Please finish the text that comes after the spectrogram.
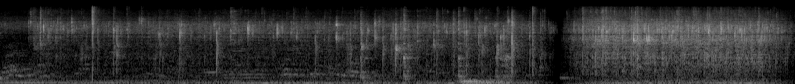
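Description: Curry leaves, peanuts, mustard seeds and garlic sautéing in a hot pan, a steady crackling sizzle with popping spatters and stirring scrapes, which swells into a louder, denser hiss near the end.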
